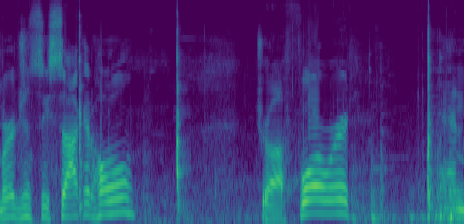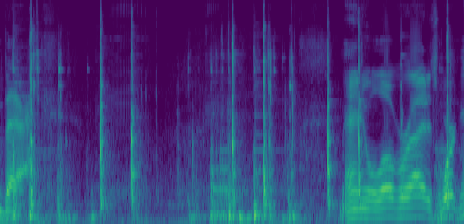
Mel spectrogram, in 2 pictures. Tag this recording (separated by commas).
Speech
